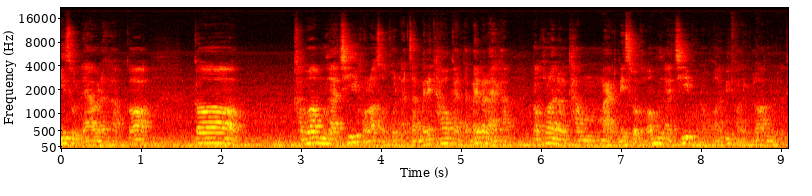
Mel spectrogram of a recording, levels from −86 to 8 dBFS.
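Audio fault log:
Nothing to log here; no faults turn up anywhere in this bit of speech.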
